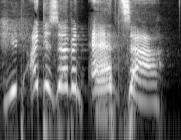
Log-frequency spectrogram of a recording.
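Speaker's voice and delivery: put-on high-pitched British girl voice. Recapping a story, quoting Claire confronting Dougal in Claire's British girl accent. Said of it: "British girl accent again?".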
